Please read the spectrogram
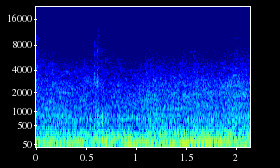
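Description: Steady low hum inside an elevator cab, with a faint click about half a second in.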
